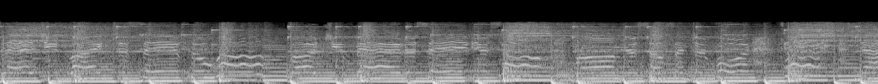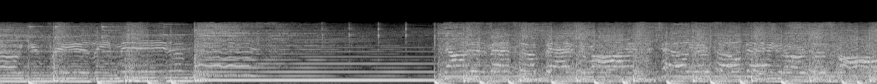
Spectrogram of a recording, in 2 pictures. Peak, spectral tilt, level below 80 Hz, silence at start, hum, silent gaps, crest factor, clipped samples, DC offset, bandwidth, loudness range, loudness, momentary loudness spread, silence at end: 0 dBFS; -5 dB/octave; -20 dBFS; 0 s; none; none; 12 dB; under 0.1%; under 0.1%; 7.6 kHz; 2 LU; -12 LUFS; 3 LU; 0 s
